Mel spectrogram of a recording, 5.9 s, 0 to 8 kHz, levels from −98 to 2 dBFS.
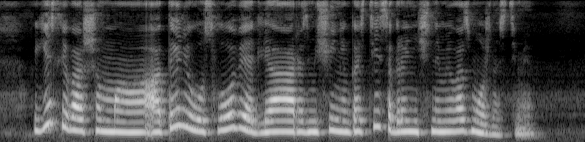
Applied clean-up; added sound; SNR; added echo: none; none; none; reverberation time 0.2 s.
